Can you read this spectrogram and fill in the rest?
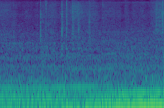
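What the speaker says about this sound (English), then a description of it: "Oh, my car is sliding." Car driving uphill on a snowy road, a low, steady engine rumble building slightly in strength over a couple of seconds, close and continuous with faint cabin noise and no talking.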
